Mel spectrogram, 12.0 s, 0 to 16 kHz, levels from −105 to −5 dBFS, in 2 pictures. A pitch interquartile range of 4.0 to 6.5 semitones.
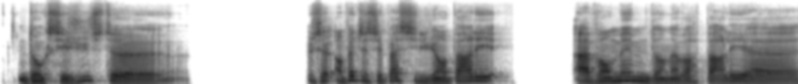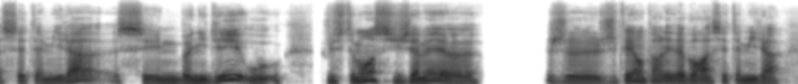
No: average, 3.2 semitones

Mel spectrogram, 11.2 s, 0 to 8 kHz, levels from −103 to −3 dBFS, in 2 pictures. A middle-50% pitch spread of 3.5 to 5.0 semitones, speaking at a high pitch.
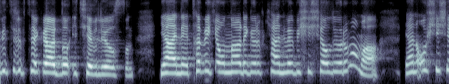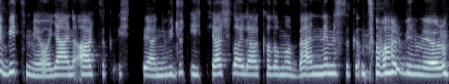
Yes: average, 4.3 semitones; very high, 270 Hz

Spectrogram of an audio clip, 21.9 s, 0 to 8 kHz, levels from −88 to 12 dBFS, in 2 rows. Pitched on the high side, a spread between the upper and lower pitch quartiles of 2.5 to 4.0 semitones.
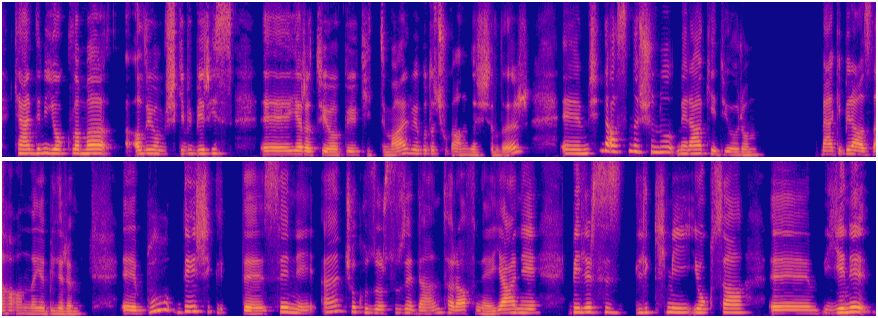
No: high, 195 Hz; average, 4.5 semitones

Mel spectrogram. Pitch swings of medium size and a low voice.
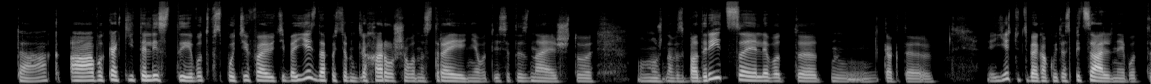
No: average, 3.7 semitones; medium, 165 Hz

